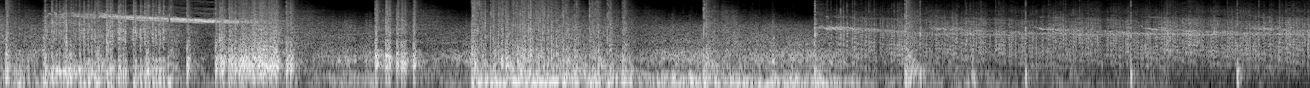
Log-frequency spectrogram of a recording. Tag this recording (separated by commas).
Fireworks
